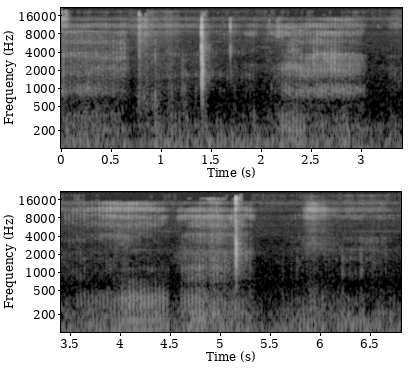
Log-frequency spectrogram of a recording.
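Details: Pet cat purring at close range: throaty low rumble alternating between inhaled and exhaled phases about every second, with a few faint clicks and rustles.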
